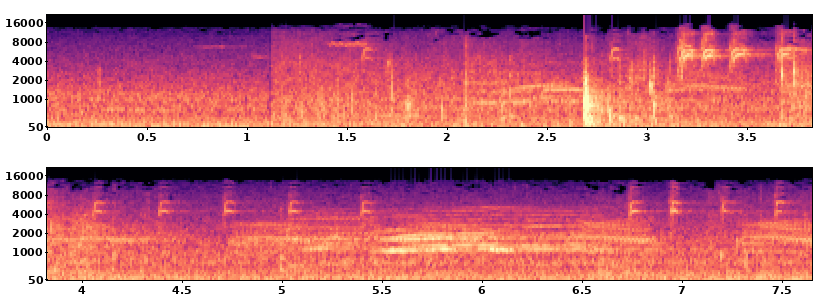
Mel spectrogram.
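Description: Small birds chirping in runs of short, high calls. A single sharp knock comes near the middle, and a faint drawn-out call follows in the second half.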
